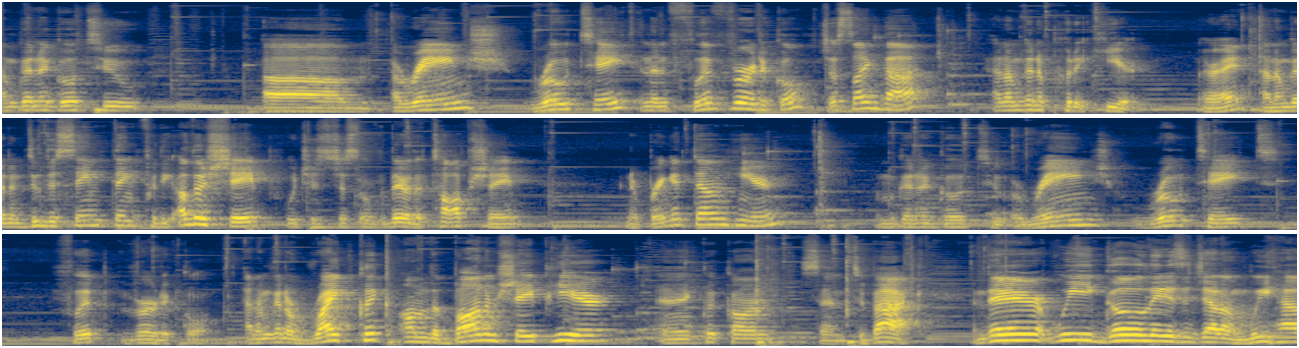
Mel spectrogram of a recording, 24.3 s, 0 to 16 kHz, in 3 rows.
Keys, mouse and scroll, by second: 2.3-3.3 ctrl+shift+drag, 3.3-5.2 ctrl+shift+drag, 6.4-7.9 shift+drag, 11.4-13.3 ctrl+shift+drag, 15.6-17.1 ctrl+shift+drag, 19.7 right click, 20.9 click, 21.5 click, 22.3 click.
